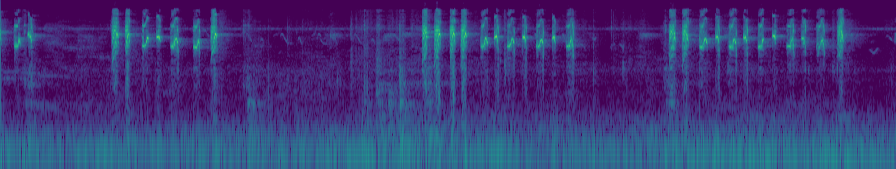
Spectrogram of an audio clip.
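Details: Sunbird song used as a lure to prompt other birds to sing: three quick volleys of thin, high-pitched tsip notes, each volley lasting about a second, separated by silent gaps over faint low background noise.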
